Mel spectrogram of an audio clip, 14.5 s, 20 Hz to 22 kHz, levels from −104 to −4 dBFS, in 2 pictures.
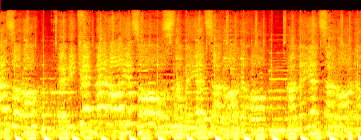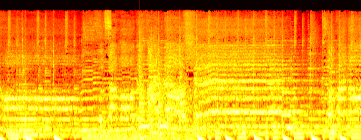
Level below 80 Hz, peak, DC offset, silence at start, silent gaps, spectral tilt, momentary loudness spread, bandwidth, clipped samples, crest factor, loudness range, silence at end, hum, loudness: -18 dBFS; 0 dBFS; under 0.1%; 0 s; none; -4.5 dB/octave; 3 LU; 16.5 kHz; under 0.1%; 12 dB; 2 LU; 0 s; none; -12 LUFS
